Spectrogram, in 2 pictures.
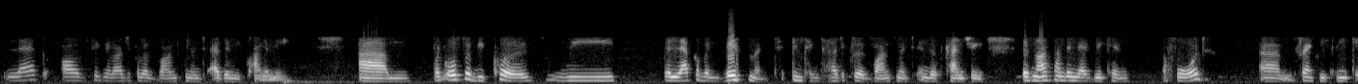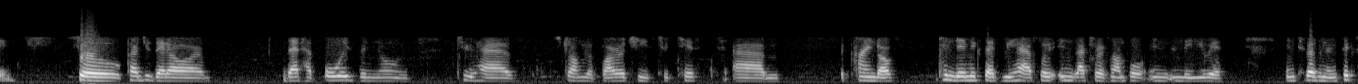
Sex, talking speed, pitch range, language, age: female, 145 wpm, 145-185 Hz, English, 30-49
